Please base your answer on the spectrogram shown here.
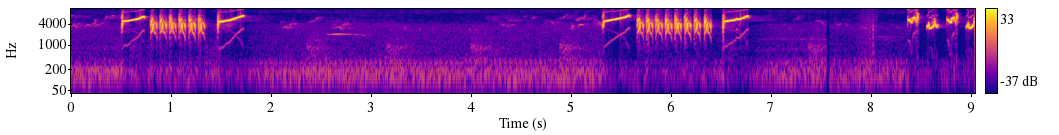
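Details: Gelatik batu or gelatik wingko, the cinereous tit, singing for masteran practice among nine variants; rising whistled slides framing fast buzzy trill bursts, repeated after a quiet gap, ending with a few sharp chirps.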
